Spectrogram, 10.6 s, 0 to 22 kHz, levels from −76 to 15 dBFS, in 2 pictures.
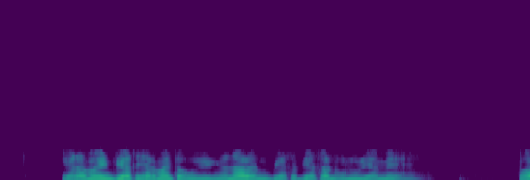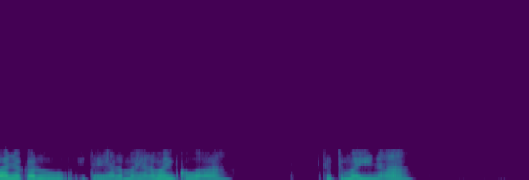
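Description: From start to finish, the speech carries the sound of the AMR narrowband mobile codec. The audio has been squeezed through a phone-style speech coder. It rebuilds each short frame from a vocal-tract model and a few pulses. Nothing above about 3.8 kHz survives, so the speech sounds boxed in and dull. The coding damage is plainly audible, with a buzzy, synthetic edge. That fits a mid-rate mode near 10.2 kbps.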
